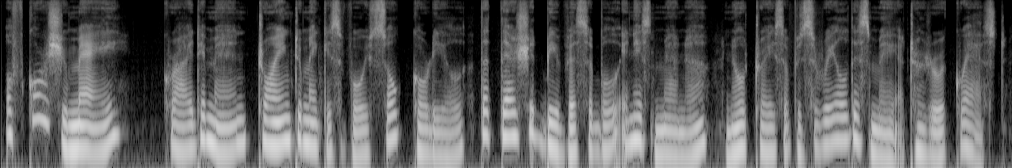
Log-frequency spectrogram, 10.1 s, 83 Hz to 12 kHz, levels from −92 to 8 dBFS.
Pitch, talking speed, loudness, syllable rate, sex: 160 Hz, 185 wpm, -18 LUFS, 4.5 syllables/s, female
